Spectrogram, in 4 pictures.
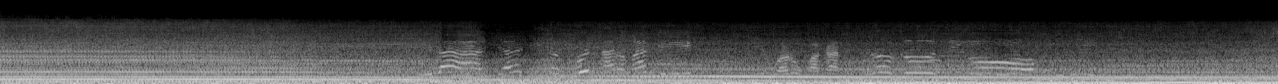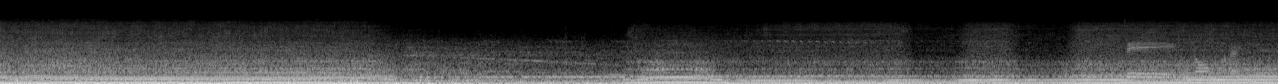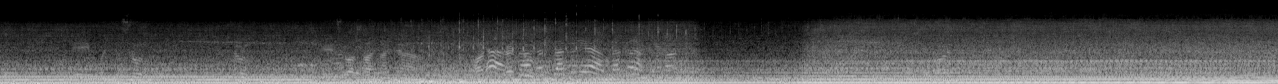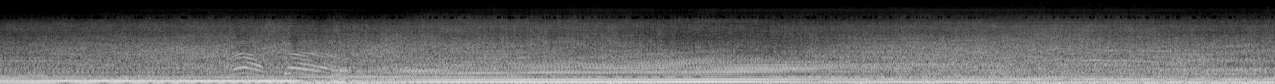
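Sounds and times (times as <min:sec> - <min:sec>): car engine running: 0:21.7 - 0:51.0.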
